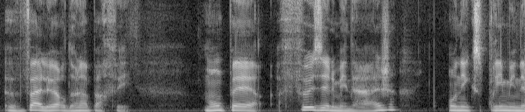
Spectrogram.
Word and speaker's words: faisait: Ça s'écrit faisait, mais ça se dit faisait.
